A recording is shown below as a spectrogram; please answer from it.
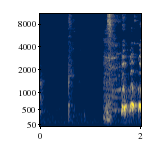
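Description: A woman laughing in quick breathy bursts, starting just over a second in after a near-silent pause.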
